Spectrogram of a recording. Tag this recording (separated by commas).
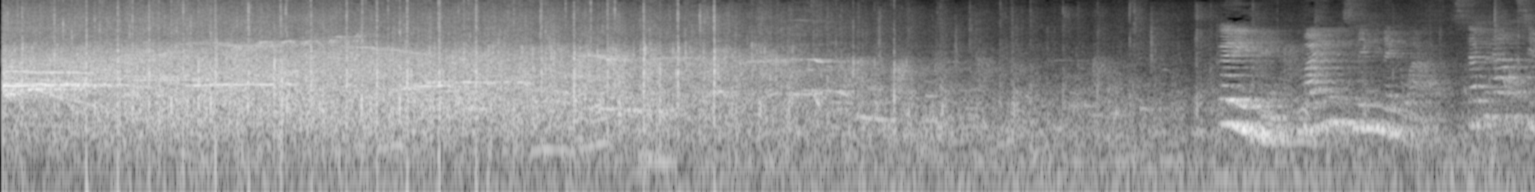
Human group actions, Applause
